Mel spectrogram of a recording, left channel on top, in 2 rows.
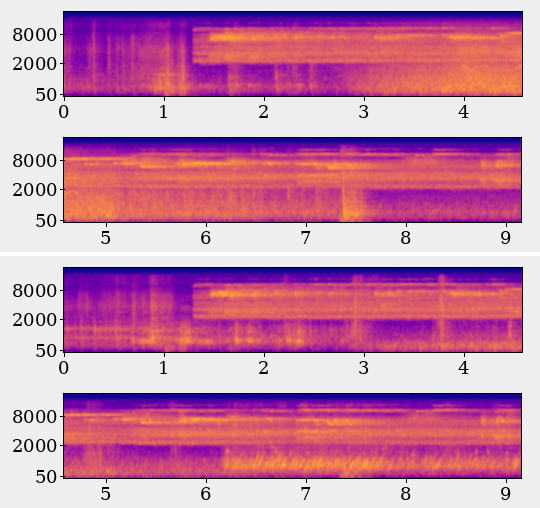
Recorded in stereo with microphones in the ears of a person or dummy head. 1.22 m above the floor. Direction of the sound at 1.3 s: Centre (ahead or behind).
